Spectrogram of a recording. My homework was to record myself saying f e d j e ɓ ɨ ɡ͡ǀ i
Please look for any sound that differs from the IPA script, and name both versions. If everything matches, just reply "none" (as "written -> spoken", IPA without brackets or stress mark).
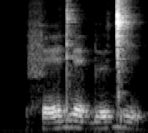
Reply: none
